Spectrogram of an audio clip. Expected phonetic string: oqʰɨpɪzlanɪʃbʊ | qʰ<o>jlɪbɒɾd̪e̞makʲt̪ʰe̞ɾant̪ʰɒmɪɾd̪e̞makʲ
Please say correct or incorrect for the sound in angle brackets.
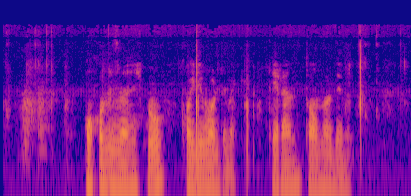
incorrect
